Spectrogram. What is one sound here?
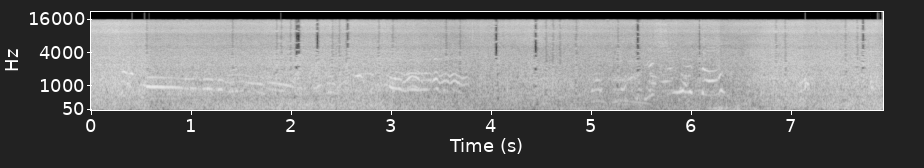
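Waves crash and wash onto a beach.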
